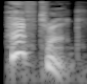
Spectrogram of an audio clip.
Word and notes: half-track: British English

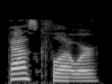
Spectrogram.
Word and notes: pasque flower: British English

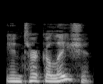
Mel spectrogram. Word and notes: intercalation: British English

